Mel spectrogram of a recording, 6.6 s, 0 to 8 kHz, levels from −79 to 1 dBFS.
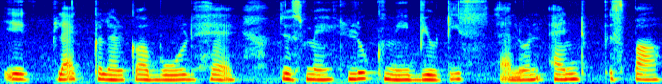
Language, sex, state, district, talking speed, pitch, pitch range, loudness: Hindi, female, Madhya Pradesh, Katni, 125 wpm, 180 Hz, 170-190 Hz, -16 LUFS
